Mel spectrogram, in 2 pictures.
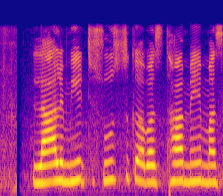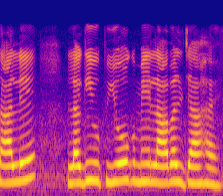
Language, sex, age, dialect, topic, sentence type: Magahi, female, 18-24, Southern, agriculture, statement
